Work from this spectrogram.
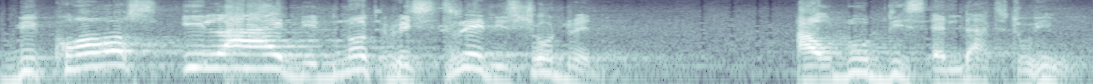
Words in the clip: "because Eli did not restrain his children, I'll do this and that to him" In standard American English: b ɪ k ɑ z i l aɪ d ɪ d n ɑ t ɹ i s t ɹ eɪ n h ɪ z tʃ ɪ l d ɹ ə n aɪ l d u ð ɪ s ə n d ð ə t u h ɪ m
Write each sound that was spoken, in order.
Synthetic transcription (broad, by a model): b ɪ k ɑ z i l aɪ d ɪ d n ɑ t ɹ i s t ɹ eɪ n h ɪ s tʃ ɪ l d ɹ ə n aɪ w d u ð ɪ s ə n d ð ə t u h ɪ m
